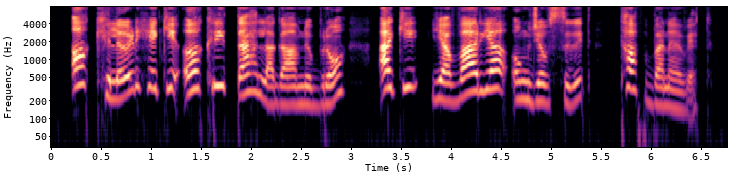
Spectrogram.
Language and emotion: Kashmiri, neutral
